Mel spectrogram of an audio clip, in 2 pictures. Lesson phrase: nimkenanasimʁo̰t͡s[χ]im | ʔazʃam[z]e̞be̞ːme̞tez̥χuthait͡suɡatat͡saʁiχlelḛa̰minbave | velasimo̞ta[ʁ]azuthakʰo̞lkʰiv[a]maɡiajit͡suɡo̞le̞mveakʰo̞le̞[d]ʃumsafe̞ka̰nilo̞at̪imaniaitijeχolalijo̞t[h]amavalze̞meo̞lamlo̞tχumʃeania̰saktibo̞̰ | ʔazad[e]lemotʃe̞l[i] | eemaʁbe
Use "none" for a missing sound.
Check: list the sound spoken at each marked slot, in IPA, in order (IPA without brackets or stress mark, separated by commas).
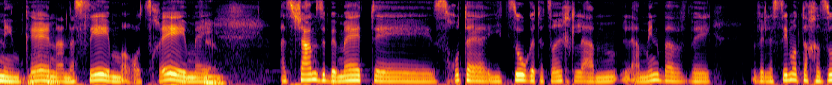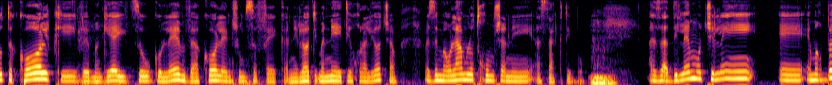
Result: χ, z, χ, e, n, ʃ, i, i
